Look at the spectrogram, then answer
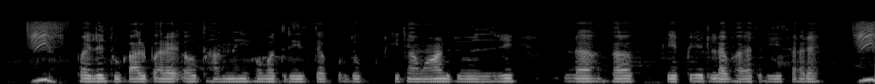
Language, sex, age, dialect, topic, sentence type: Chhattisgarhi, male, 18-24, Western/Budati/Khatahi, agriculture, statement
